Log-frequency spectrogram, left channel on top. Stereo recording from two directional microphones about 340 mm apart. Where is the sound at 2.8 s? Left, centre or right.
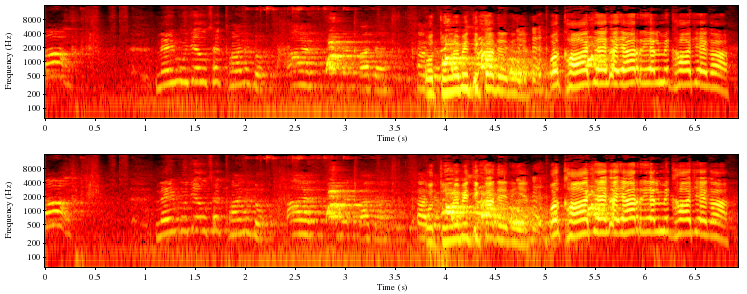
Centre.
